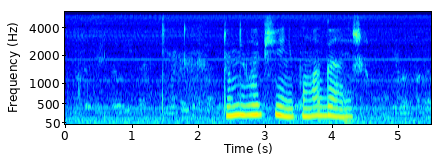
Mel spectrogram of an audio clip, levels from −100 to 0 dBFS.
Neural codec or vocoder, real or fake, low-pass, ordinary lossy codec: none; real; 5.4 kHz; none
